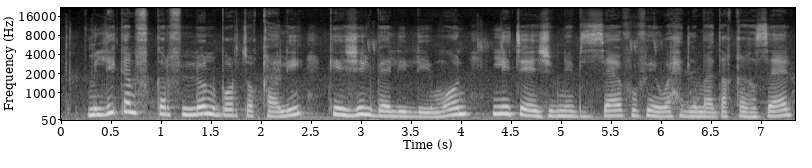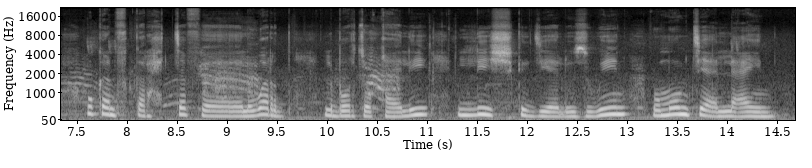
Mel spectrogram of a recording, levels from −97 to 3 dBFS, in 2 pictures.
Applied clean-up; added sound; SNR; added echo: none; Bird; 18 dB; none.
